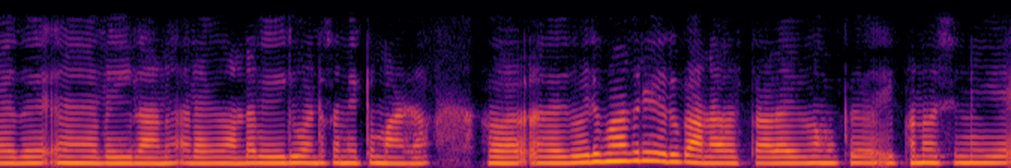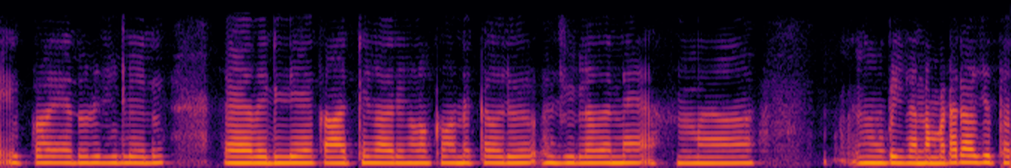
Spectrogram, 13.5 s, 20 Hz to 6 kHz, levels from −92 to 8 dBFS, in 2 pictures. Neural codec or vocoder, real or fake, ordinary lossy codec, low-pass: codec, 44.1 kHz, 3.4 kbps, Pupu-Codec; fake; AAC, 48 kbps; 5.4 kHz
